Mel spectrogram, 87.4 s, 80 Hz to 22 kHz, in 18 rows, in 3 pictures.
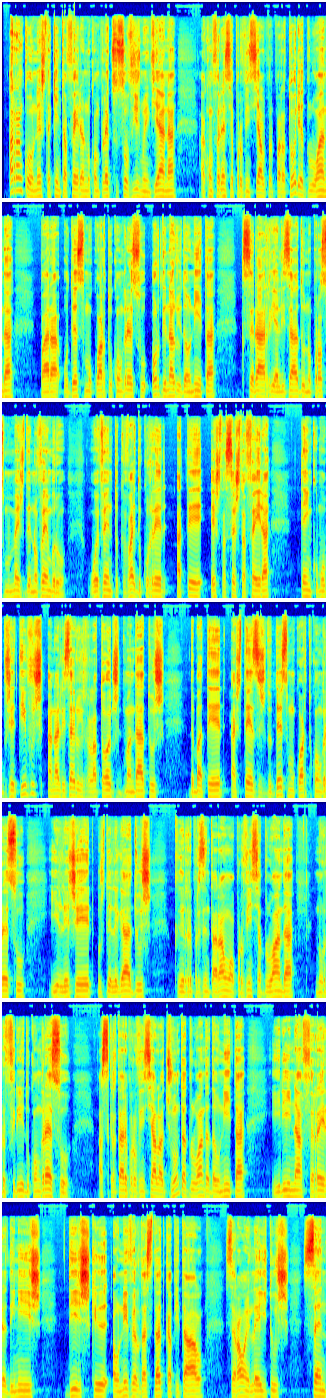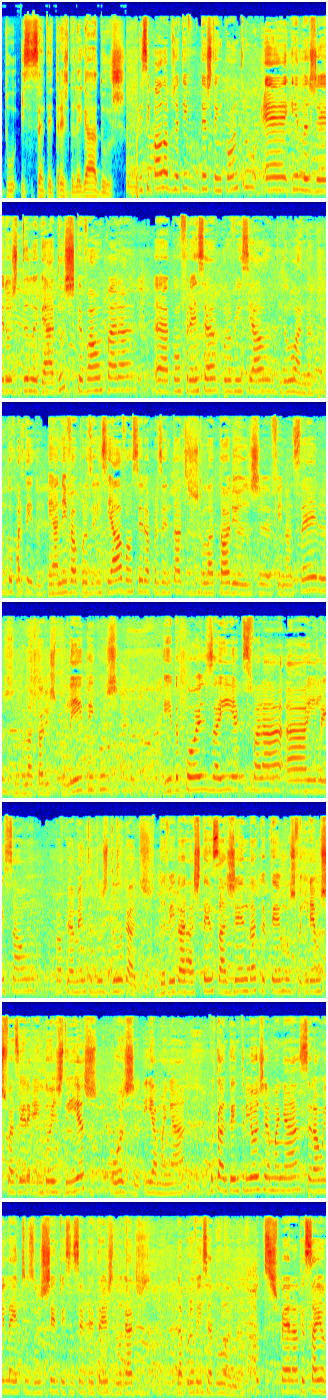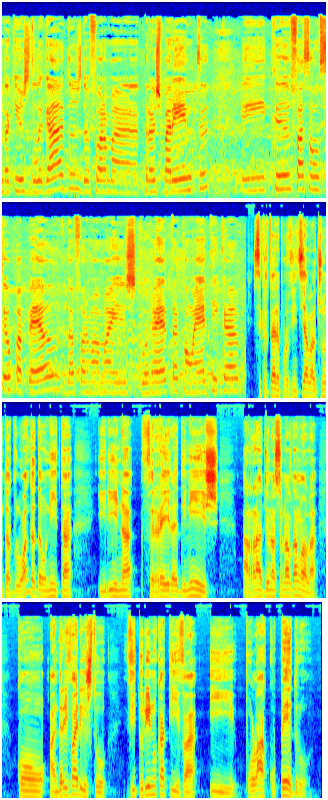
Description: O partido do Galo Negro, deu hoje, quinta-feira, 23, início a conferência provincial em Luanda, que se estende até sexta-feira. A reunião, vai eleger os delegados que vão estar no conclave, que terá como ponto alto a eleição do novo Presidente da UNITA. Ouça no áudio abaixo toda informação com a reportagem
